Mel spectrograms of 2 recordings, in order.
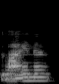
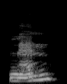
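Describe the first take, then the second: First: The name is said with a non-French pronunciation. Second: The name is said with a French pronunciation. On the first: "but I hear people say Line" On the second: "Len is the French word for yarn. Uh, so I presume it would be Len"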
